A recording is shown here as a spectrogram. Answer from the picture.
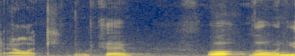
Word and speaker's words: Alex: looking for his financials he pronounces it Alec okay well well when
